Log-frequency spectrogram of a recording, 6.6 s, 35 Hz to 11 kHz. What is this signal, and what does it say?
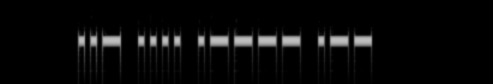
Morse code, heard as a keyed tone, about 16 wpm, 700 Hz. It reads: UH1W
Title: Four Challenging Letter-Number Combinations 15wpm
